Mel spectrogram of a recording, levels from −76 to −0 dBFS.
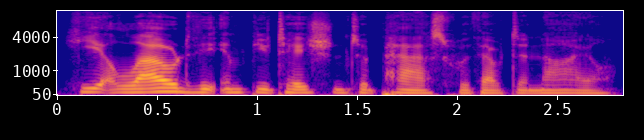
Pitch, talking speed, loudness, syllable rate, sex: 115 Hz, 170 wpm, -20 LUFS, 5.5 syllables/s, male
